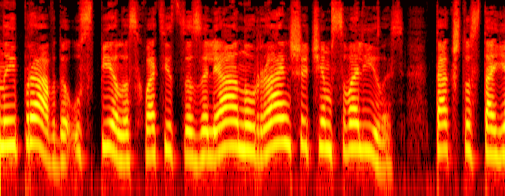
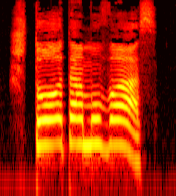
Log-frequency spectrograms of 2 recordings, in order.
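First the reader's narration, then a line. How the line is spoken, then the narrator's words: Shout. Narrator (Russian): крикнул Вадим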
